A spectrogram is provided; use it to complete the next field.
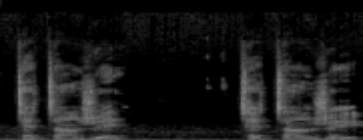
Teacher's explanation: The IN is another nasalized vowel. Say the syllable like the word tan and then nasalize the N.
